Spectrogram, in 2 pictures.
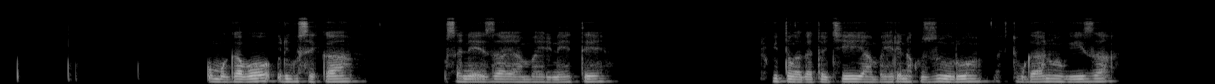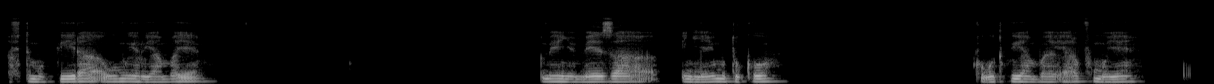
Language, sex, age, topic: Kinyarwanda, male, 18-24, health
